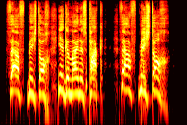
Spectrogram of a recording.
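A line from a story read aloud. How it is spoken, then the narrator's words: Shouting. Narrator (German): schrie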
